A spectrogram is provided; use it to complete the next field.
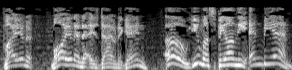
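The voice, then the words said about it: Poor put-on Australian accent. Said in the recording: “That was probably a terrible Australian accent.”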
